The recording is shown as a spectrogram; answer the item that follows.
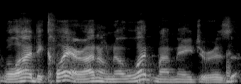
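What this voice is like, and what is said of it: Put-on Southern accent. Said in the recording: “Did you do that in a southern accent?”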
